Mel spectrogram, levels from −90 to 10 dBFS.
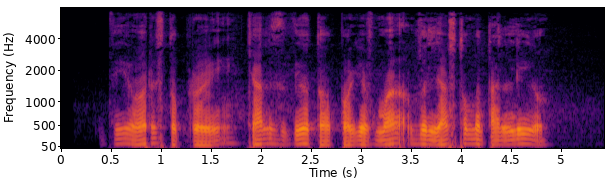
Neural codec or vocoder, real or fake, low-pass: none; real; 7.2 kHz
